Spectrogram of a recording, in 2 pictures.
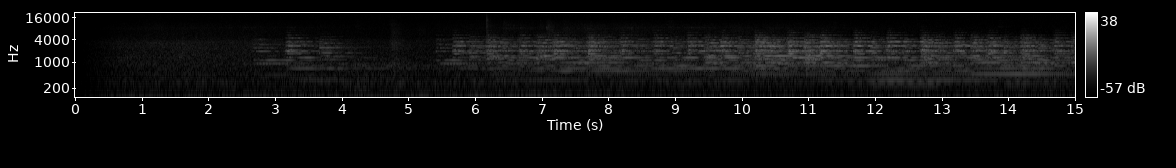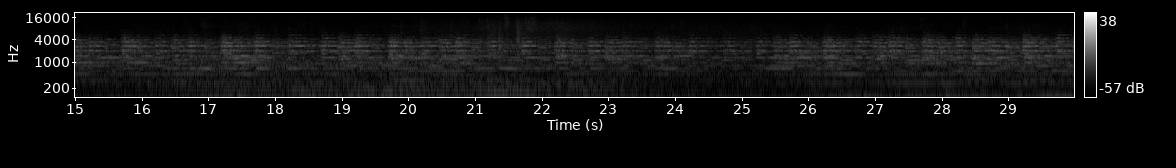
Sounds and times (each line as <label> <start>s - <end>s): Church bells ringing faster 5.4s - 29.9s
